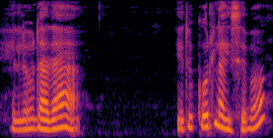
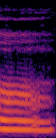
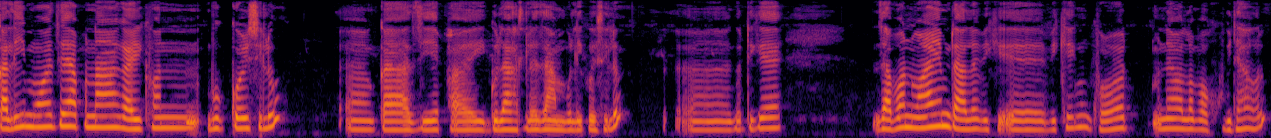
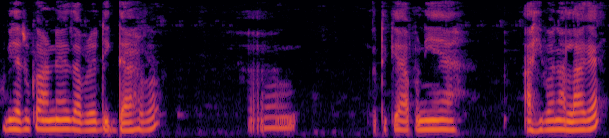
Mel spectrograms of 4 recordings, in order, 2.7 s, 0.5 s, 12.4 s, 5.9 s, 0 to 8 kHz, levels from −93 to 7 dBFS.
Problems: background sounds at intervals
